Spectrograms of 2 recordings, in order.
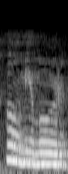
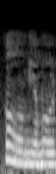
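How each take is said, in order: First: Laughing through a mock "Oh, mi amor", pitched higher and louder; sweet talk that dissolves into laughter. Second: Mock "Oh, mi amor" pitched higher, sugary; hammed-up lover's sweet talk. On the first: Preacher mocking a fake lover, laughing. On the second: Preacher mocking husband who only talks sweet. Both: Mocking empty words of love.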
